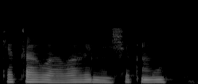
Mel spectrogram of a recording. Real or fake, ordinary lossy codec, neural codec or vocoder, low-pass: real; none; none; 5.4 kHz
